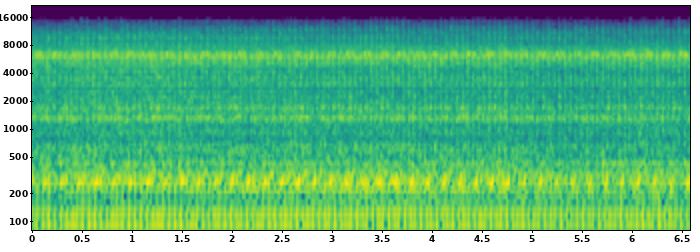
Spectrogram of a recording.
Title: 2004 BMW X3 3.0L M54 hood view Exhaust Leak Noise!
